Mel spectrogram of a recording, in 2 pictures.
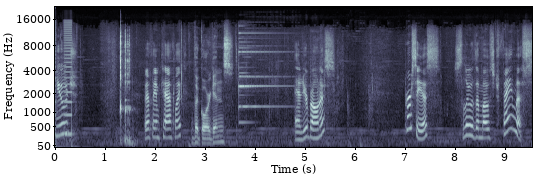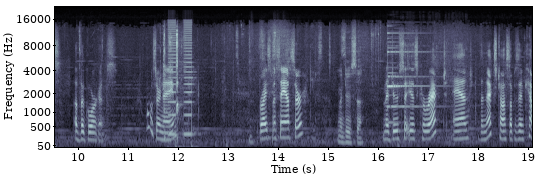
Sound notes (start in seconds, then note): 2.1 ding; 11.7 beeping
